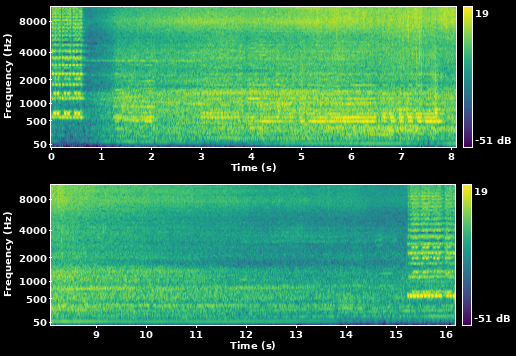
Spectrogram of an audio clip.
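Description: A heavy truck engine rumbles as it climbs, growing louder and then slowly fading.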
